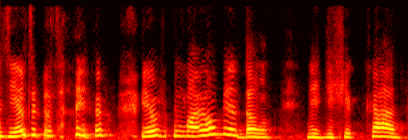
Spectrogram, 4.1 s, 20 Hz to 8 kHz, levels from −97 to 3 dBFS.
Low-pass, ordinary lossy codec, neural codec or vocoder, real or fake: none; none; codec, 16 kHz, 2 kbps, FreqCodec, smaller model; fake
